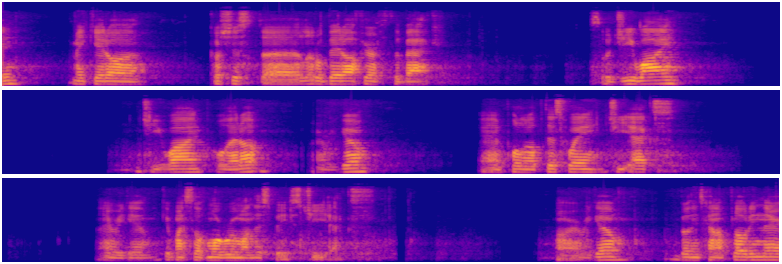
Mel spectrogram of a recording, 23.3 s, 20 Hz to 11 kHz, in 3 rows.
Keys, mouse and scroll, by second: 6.3 y, 6.3 t, 7.9 click, 8.9 g, 13.6 g, 16.0 middle click, 18.3 g, 19.5 middle click, 21.7-22.3 scroll up 5, 22.3 middle click.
